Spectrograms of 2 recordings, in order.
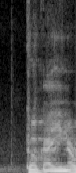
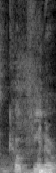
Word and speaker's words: coquina: Did I pronounce it wrong? No? What's the No. rock? That's cocaina, right? Yes. I know it's cocaine in Spanish, but also That's all I heard. It's coquina, yeah, cocaine, Cocaine.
